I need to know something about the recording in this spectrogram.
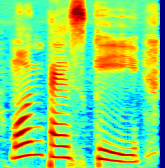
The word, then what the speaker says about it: Montesquieu: Tulisannya Montesquieu, tapi dibacanya Montesquieu.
